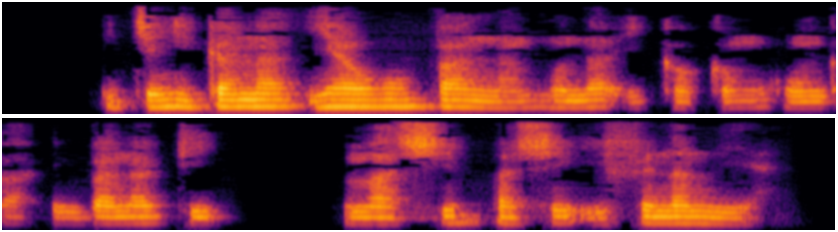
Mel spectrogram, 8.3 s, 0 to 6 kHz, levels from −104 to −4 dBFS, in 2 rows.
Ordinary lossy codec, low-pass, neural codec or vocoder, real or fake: MP3, 24 kbps; 5.4 kHz; codec, 24 kHz, 0.5 kbps, DualCodec; fake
